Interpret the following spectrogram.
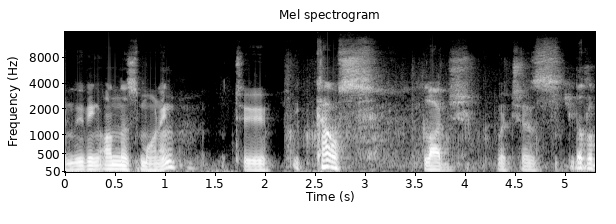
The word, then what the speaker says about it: !Xaus: Xaus Lodge, excuse the pronunciation. I think acceptable is to say Xaus.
